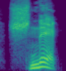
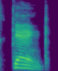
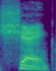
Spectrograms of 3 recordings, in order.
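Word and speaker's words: Schenck: k but skank it's it's Russian and their descendants pronounce it shank which is a little easier on the ear yeah but I think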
